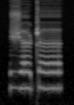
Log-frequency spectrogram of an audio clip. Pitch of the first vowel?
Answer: high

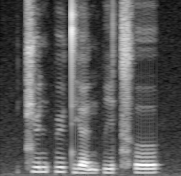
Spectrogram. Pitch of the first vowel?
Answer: high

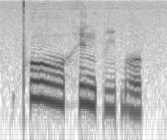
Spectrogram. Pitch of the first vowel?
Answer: falling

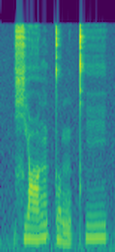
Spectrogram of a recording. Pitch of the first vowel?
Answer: rising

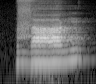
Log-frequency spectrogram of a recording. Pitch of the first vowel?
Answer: rising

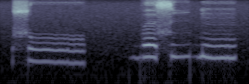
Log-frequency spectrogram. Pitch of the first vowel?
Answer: low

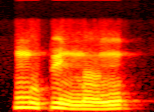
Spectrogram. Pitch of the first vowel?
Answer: falling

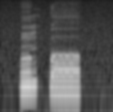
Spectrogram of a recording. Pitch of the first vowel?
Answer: high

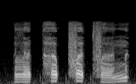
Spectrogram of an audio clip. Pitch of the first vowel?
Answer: low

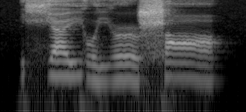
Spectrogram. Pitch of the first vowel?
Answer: high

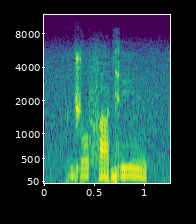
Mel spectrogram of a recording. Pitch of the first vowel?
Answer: high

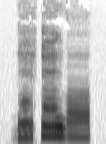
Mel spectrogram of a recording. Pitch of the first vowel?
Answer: low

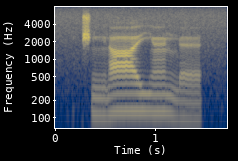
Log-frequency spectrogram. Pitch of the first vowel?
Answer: low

